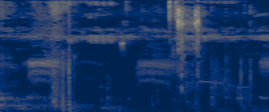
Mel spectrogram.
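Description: Faint bird calls, a few short caws about half a second in and again just past the middle, over quiet outdoor background.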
